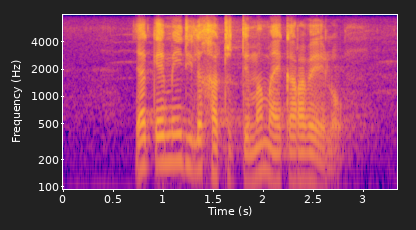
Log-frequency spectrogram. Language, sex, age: Northern Sotho, male, 23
